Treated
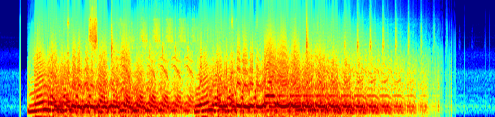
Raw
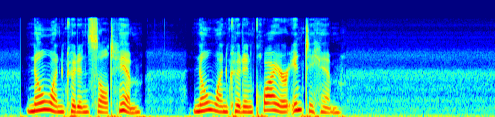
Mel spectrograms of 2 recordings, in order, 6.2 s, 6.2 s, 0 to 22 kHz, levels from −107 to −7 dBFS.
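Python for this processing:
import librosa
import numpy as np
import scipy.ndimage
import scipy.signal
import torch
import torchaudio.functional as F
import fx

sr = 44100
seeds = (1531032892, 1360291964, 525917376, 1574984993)

p1 = scipy.signal.sosfilt(scipy.signal.bessel(4, 190.0, 'highpass', norm='mag', fs=sr, output='sos'), x)
p2 = fx.peak_eq(p1, sr, hz=380.0, db=11.5, octaves=0.31)
p3 = fx.hum_notches(p2, sr, base_hz=50, count=6)
p4 = p3 + fx.echo_opening(p3, sr, ms=159, hz=750, octaves=1, feedback_pct=70, wet_db=-3, dry=0)
y = fx.leveller(p4, sr, passes=5)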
